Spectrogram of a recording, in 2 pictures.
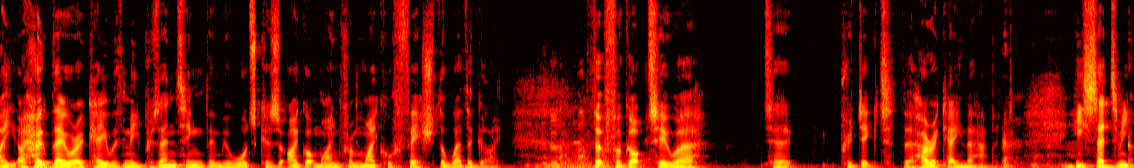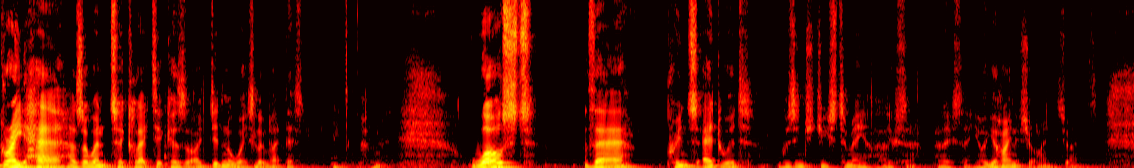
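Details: Adult man with a very chronic stammer since age three, deliberately demonstrating how his speech sounded on a bad day; stuttering (stammer).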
